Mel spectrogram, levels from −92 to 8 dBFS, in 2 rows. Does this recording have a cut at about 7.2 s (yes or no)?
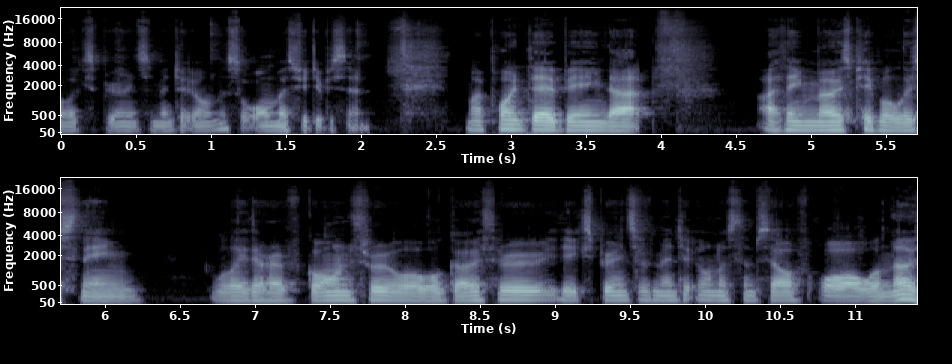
no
